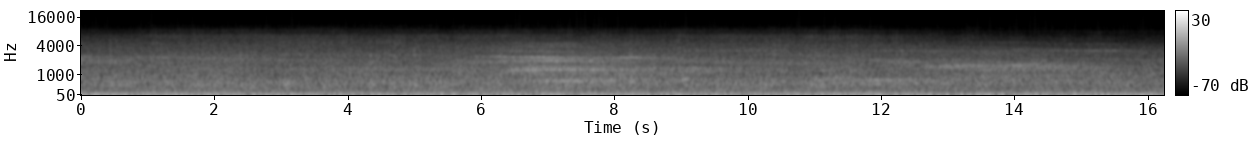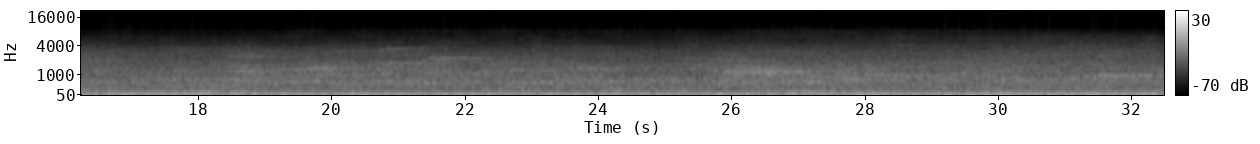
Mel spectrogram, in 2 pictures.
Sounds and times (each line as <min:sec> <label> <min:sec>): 0:00.0 echos of the christmas fun fair 0:32.5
